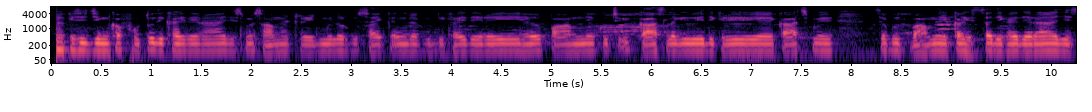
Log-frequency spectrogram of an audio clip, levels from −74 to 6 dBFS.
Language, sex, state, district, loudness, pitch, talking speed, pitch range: Hindi, male, Chhattisgarh, Balrampur, -29 LUFS, 115 Hz, 240 wpm, 115-120 Hz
